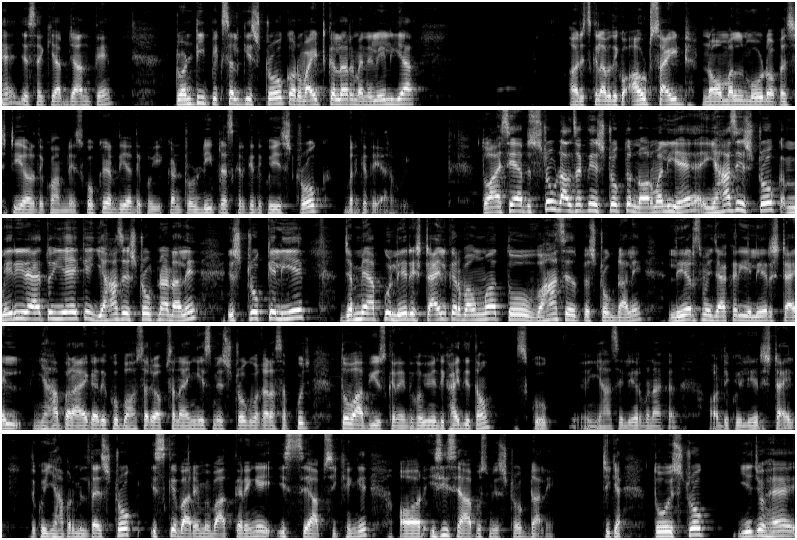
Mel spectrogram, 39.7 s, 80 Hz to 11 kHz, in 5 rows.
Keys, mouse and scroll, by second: 2.3 click, 8.0 click, 8.0 click, 9.9 ctrl+d, 23.2 ctrl+d, 23.2 click, 27.7 click, 27.8 click, 38.0 click, 38.2 click.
